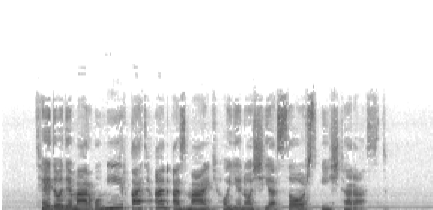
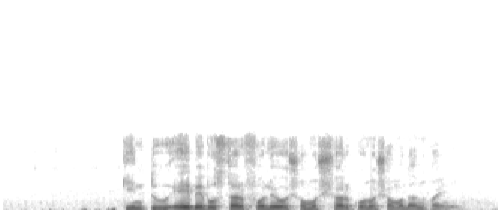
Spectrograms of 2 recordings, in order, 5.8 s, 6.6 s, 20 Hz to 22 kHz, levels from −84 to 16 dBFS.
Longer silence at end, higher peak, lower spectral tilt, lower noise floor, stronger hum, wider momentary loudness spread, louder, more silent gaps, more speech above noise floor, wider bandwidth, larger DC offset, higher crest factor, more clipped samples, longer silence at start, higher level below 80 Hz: about the same, 0.65 s vs 0.6 s; first, -2 dBFS vs -10 dBFS; second, -4 dB/octave vs -6.5 dB/octave; second, -49 dBFS vs -70 dBFS; neither; second, 9 LU vs 15 LU; first, -16 LUFS vs -28 LUFS; neither; second, 33 dB vs 42 dB; first, 13 kHz vs 8.4 kHz; neither; about the same, 16 dB vs 18 dB; neither; second, 0.5 s vs 1.1 s; second, -64 dBFS vs -56 dBFS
